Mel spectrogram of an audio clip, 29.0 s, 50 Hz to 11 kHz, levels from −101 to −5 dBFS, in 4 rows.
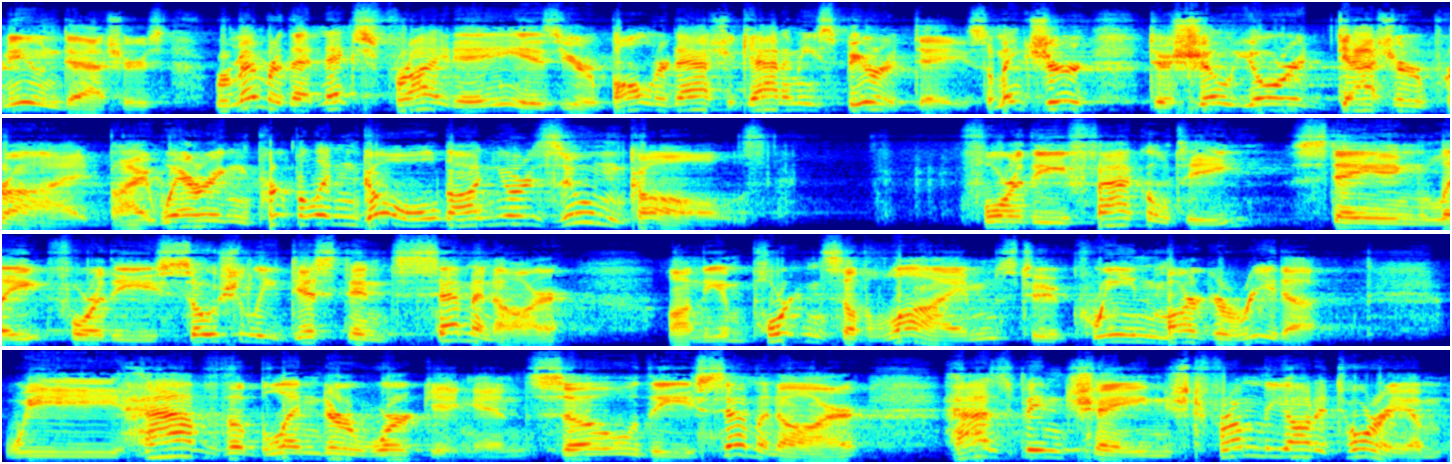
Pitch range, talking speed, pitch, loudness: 155-245 Hz, 135 wpm, 195 Hz, -22 LUFS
